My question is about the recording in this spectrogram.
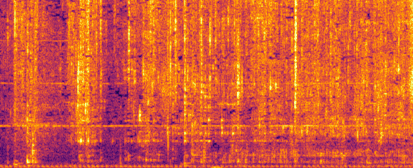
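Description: Faint rustling and small scattered clicks from hands handling dry grass stems and straw, over a steady low hum.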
